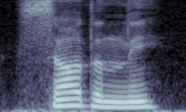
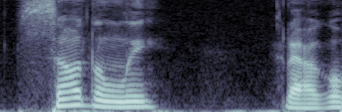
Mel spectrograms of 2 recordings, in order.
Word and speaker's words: suddenly: 되겠습니다 이번 단어는 suddenly suddenly suddenly라고 발음하시면 되겠고요 이때 강세는 맨 앞에 있는 앞부분에 있는 알파벳의 강세가 있고요 품사는 부사 뜻은 갑자기라는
